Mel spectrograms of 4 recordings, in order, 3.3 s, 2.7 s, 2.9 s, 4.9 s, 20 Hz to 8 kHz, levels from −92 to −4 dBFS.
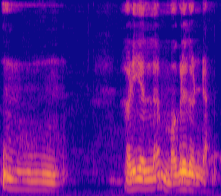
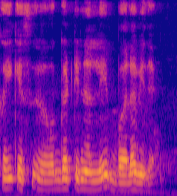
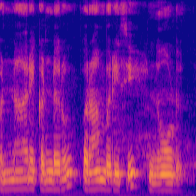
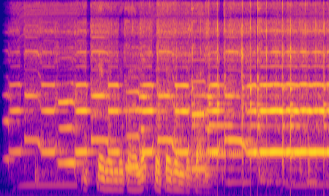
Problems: background sounds at intervals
